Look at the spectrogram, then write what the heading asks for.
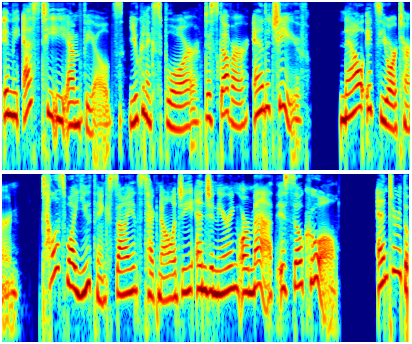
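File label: American narration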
